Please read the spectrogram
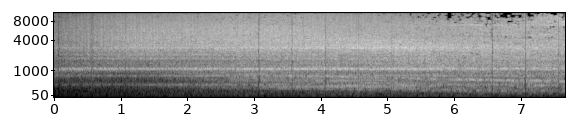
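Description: A whooshing electronic drone fading in and building slowly, with a steady tone held underneath.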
